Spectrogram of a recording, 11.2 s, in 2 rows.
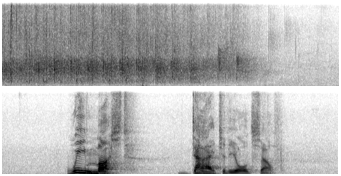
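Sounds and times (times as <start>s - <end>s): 
audience clapping: 0.0s - 4.9s
speech: 6.7s - 7.8s, 8.8s - 10.3s.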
